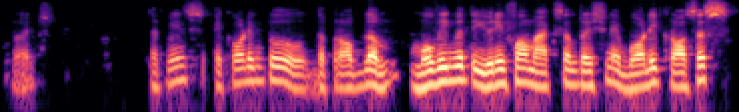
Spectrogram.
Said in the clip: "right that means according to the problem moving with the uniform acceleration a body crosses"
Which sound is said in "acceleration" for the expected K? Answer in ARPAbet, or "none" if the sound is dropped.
K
